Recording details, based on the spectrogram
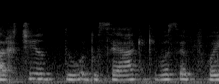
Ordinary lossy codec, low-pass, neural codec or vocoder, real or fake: none; 7.2 kHz; none; real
